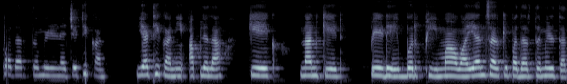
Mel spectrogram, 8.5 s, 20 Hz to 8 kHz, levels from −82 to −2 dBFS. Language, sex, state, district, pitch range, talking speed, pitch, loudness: Marathi, female, Maharashtra, Pune, 220-240 Hz, 100 wpm, 230 Hz, -30 LUFS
